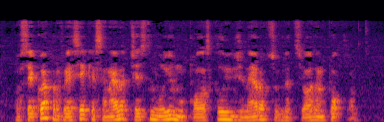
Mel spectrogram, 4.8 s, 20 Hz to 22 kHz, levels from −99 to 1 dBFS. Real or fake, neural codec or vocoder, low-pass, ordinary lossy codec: real; none; 10.8 kHz; MP3, 64 kbps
